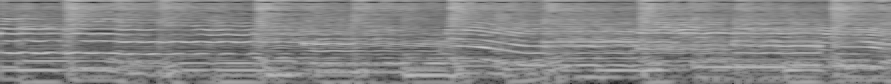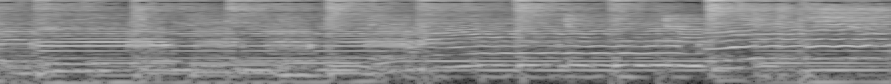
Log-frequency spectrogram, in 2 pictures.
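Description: Rock band playing an instrumental passage: an electric lead guitar holds wavering, sustained notes, glides down in pitch about three seconds in and up again near the end, over bass guitar and drums.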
